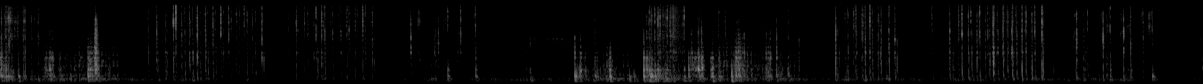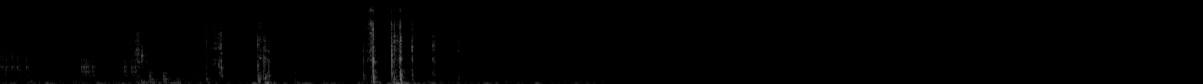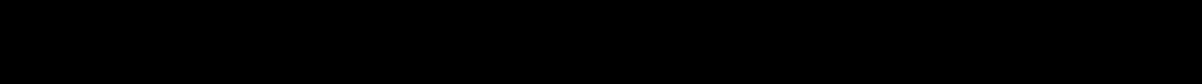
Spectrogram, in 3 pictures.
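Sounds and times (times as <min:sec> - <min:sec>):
cards shuffling: 0:00.0 - 0:04.8, 0:05.4 - 0:11.6.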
